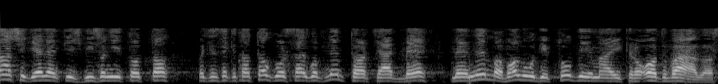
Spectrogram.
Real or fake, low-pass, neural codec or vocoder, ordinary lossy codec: real; 5.4 kHz; none; AAC, 32 kbps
